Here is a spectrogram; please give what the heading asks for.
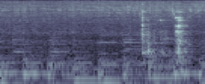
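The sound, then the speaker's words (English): Sage leaves fry in hot oil with a steady, bright sizzle, and a couple of louder crackles pop out near the end. “I'm gonna go ahead and fry just a little bit more sage. So just keep cooking down here in this oil.”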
